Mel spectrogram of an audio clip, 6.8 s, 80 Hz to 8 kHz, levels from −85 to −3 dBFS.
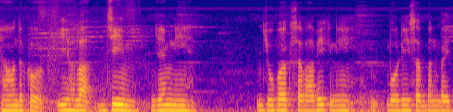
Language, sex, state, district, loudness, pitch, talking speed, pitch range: Angika, male, Bihar, Bhagalpur, -17 LUFS, 130 Hz, 140 wpm, 125-135 Hz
